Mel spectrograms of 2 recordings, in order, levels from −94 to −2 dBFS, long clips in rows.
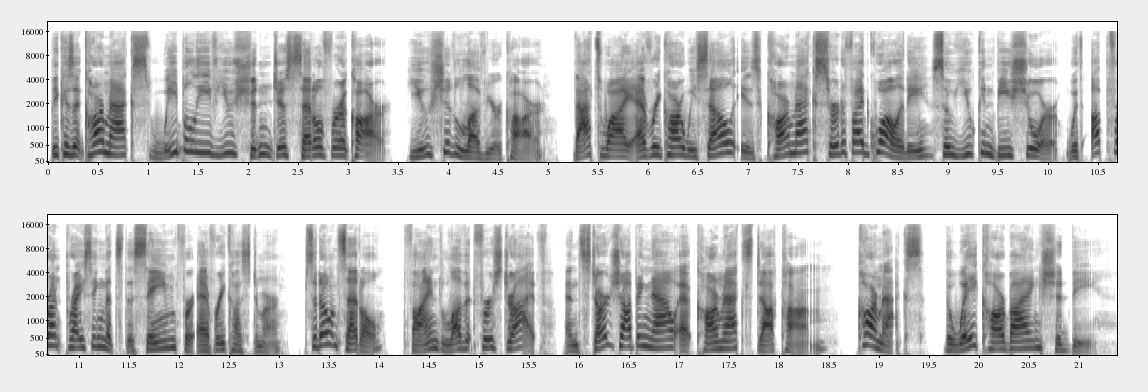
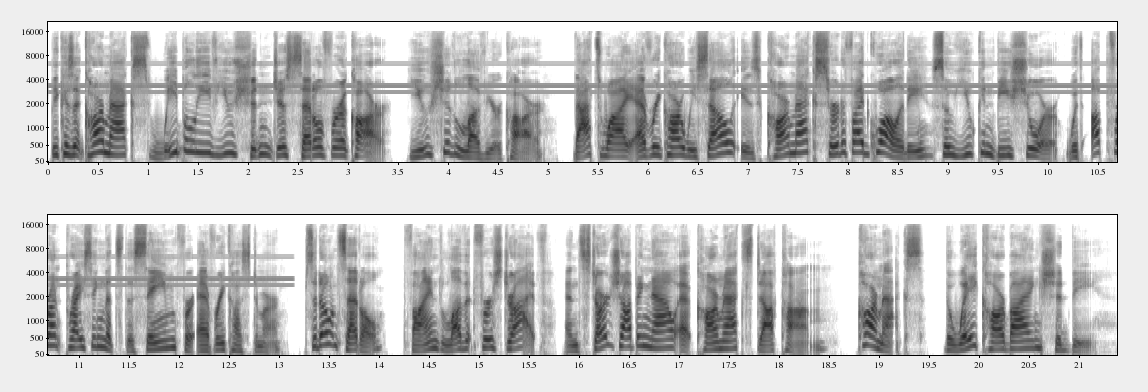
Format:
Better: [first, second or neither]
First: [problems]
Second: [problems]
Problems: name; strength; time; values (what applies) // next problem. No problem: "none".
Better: first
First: none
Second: high-pitched whine; faint; until 13 s; 3.5 kHz, 20 dB below the speech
